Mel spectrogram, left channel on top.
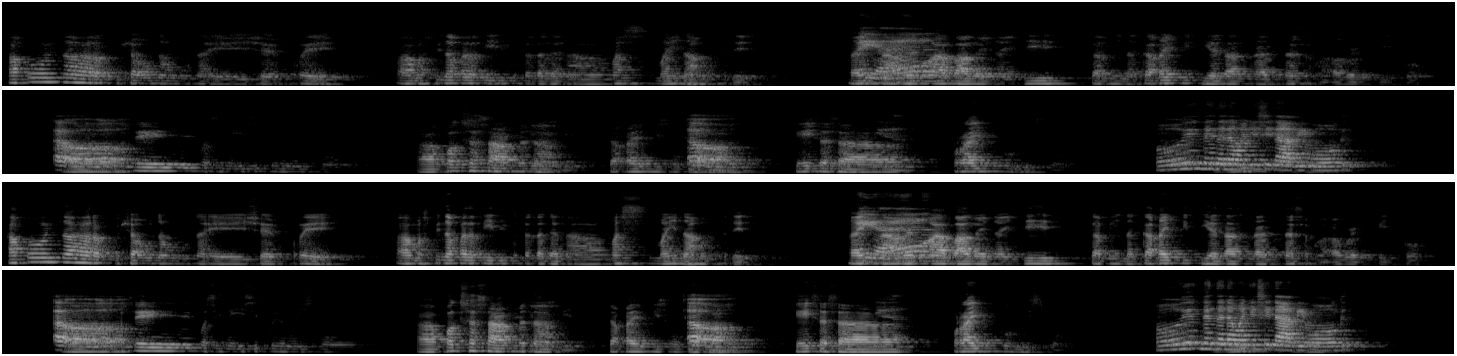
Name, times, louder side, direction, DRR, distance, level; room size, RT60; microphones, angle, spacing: voice 1, 0.1-3.3 3.9-7.4 8.5-10.5 10.9-13.6 14.0-14.1 15.1-18.0 18.7-20.2 20.6-21.9 22.5-23.5 24.1-25.1 26.7-27.0 27.6-27.7, right 4 dB, 85° right, 5 dB, 0.4 m, -37 dB
voice 2, 8.6-9.3 15.0-15.8 21.4-21.8 23.2-23.5 26.1-28.0, right 3 dB, 40° right, 3 dB, 0.9 m, -31 dB
5.3 x 3.0 x 3.1 m, 0.80 s
head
